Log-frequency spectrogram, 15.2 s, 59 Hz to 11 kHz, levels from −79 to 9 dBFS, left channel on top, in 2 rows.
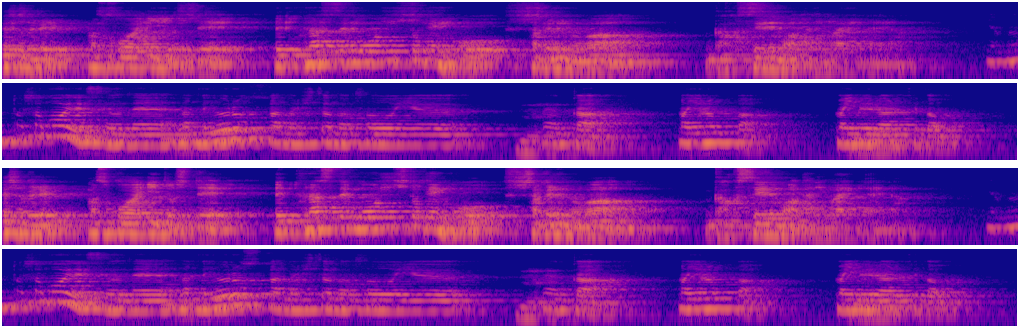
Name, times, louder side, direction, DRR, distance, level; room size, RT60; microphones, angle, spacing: voice 1, 0.0-1.7 2.0-4.8 5.3-6.8 11.5-11.8 14.0-14.3, right 1 dB, 75° right, 0 dB, 7.7 m, -28 dB
voice 2, 1.2-1.5 4.2-4.9 7.4-11.1 11.7-12.2 12.7-13.3 13.9-14.8, equal, 10° left, 5 dB, 5.6 m, -31 dB
23.5 x 21.5 x 9.8 m, 1.1 s
head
